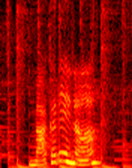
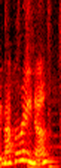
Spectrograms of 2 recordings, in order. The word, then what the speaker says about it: Macarena: i have the lovely macarena really and i'm pronouncing it the spanish way but some of you guys will say macarena and um i met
